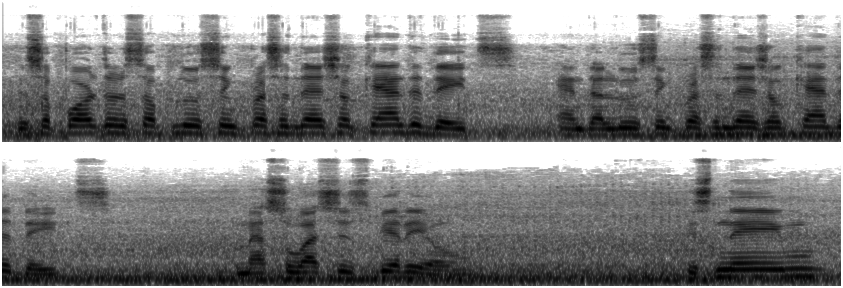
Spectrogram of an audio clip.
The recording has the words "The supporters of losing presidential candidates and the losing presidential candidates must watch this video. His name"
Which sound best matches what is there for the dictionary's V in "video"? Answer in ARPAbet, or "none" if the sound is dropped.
B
